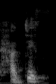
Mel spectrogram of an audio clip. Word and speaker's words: hadith: So there is a book which is called hadith.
